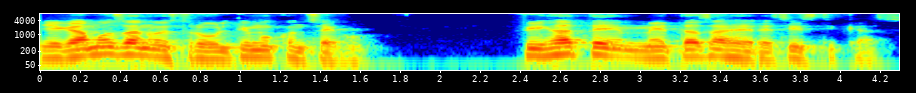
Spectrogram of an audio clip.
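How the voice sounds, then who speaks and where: A man with a plain, everyday voice and ordinary pitch variation is heard in a very clean recording, silent background. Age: 30s. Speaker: chess grandmaster and coach. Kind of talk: tutorial. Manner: direct address to viewer.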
